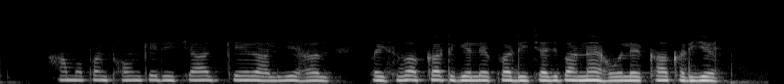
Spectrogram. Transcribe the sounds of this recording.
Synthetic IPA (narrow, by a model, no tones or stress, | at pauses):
həməpənpʰoːnkeɖit͡ʃaːɾd͡ʒkeɾaːlijeɦəl | pəɪswakəʈʰɡeːlepəɾɖit͡ʃad͡ʒbanəɦolekakəɽijeː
